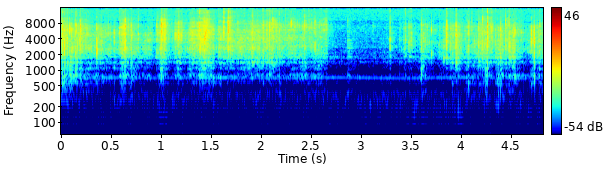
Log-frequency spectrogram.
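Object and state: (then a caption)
Plastic sequins being scratched. Long nails brush and scratch across the reversible sequins of a plastic sequin pouch, making bright, crinkly scratching and rustling with quick, sharp ticks. The sound runs almost continuously, dips into a quieter stretch around the middle, then picks up again with sharper flicks.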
